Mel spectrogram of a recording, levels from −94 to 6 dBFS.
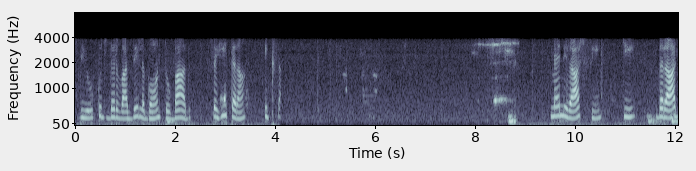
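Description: Throughout the speech, a GSM full-rate codec coarsens the sound. The excitation is rebuilt from sparse, regularly spaced pulses, giving a plainly audible buzzy, gravelly roughness that fits a 13 kbps stream. A spectrogram shows a hard ceiling near 3.8 kHz, with grainy, smeared harmonics beneath.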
